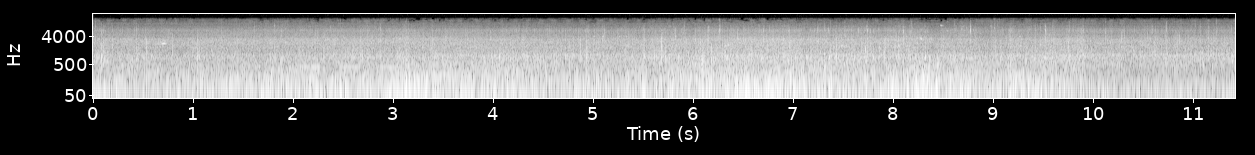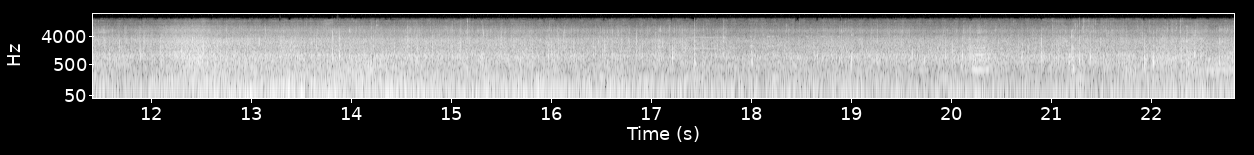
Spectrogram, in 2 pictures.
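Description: Nissan Xterra Pro-4X driving on a gravel dirt road: its 4.0-litre V6 running under a steady rumble of tyres on gravel, with wind buffeting the microphone.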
